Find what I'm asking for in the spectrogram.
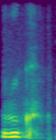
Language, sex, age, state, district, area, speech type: Nepali, female, 30-45, West Bengal, Jalpaiguri, urban, read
